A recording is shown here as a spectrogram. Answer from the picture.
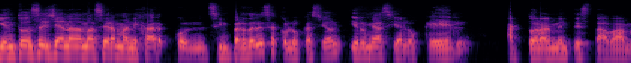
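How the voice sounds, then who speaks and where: Here a man talks at a very fast pace. The sound is dry and close, with no echo. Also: fairly high pitch for a man, ordinary pitch variation. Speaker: voice actor. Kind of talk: interview.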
